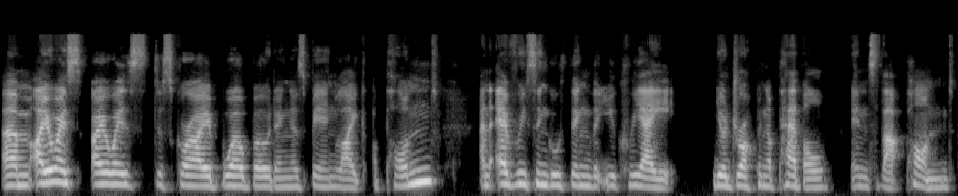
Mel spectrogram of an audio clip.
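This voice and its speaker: A woman chatting casually as a guest expert in an interview, in a chatty, jokey and emphatic way. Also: fairly low pitch. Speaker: guest author and world-building expert. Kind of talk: casual podcast interview chat.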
